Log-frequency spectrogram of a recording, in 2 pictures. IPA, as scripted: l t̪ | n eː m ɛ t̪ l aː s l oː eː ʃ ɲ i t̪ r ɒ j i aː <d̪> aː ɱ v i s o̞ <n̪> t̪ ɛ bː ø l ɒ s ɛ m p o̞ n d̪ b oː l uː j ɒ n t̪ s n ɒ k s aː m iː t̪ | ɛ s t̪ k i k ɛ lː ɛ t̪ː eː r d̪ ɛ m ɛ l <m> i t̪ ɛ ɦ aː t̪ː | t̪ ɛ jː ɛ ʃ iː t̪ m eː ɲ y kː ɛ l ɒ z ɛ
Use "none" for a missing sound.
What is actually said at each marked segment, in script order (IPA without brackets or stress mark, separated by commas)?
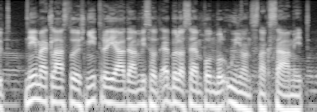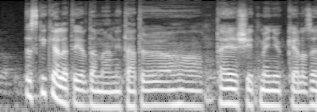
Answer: d̪, n̪, n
